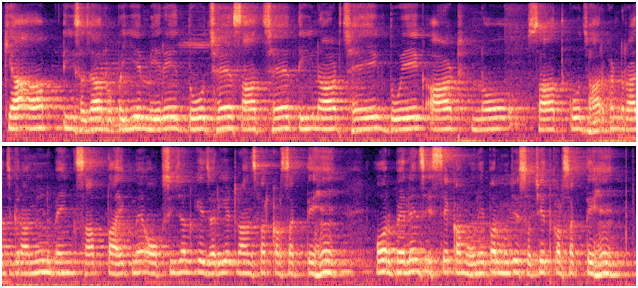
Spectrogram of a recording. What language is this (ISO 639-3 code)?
hin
